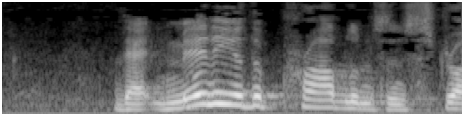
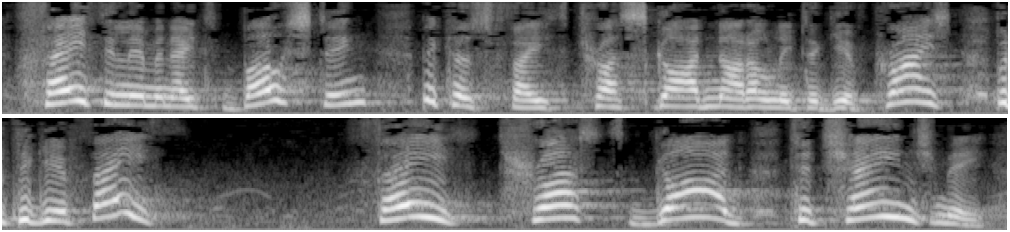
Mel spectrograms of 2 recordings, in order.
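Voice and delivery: high, loud pulpit preaching; preaching at full force; 13 semitones higher, 6 dB louder than usual. Acted. Preacher pressing the congregation on faith, in full voice. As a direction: drive the point home from the pulpit.

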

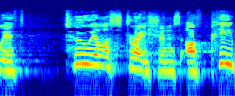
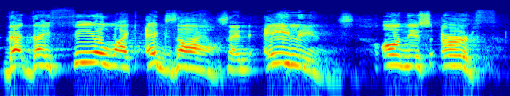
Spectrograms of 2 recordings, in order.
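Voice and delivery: high, loud, driving sermon delivery; forceful preaching; 5 semitones higher, 5 dB louder than usual. Acted. Preacher asking where the heavenly-minded people are, forceful preaching. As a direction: preach it with rising urgency.

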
